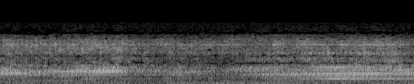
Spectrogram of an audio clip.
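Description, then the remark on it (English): A propeller plane's engine drones steadily and loudly throughout as it flies a torpedo attack run, a dense, throbbing roar with a faint pulsing hum and no pauses or voices. “You'll feel the plane lurch a little when I release it.”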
